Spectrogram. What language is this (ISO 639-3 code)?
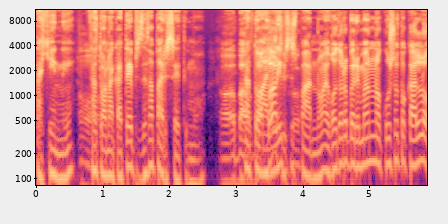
ell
